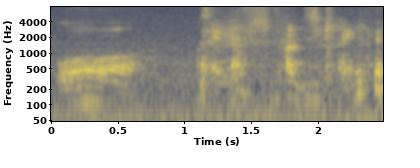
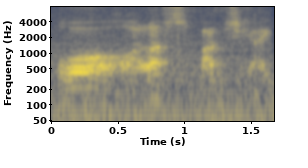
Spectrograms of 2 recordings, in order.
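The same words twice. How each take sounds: First: Low, soft, slow murmur; sample wording. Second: Low, hushed, slow murmur; restrained, murmured with pleasure; not over the top. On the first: Giving friend the wording to say, low soft murmur. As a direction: murmur it low with an unvoiced tail. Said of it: "an Eastern German accent". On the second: Showing friend the toned-down version, low soft murmur. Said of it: "don't go over the top. Just". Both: Shown as a demonstration.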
